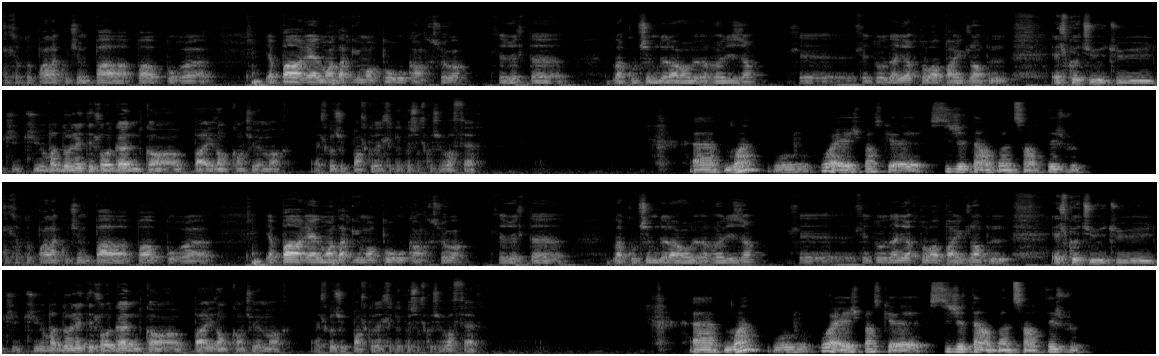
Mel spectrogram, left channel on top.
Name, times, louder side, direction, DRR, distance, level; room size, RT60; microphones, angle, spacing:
voice 1, 0.0-2.1 2.4-4.6 5.0-5.6 6.1-7.6 8.0-14.4 14.7-16.3, equal, ahead, 0.6 m, -31 dB
voice 2, 18.4-22.3, right 2 dB, 45° right, 0.8 m, -27 dB
4.1 x 2.6 x 2.5 m
head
